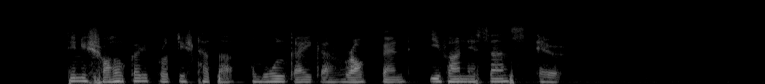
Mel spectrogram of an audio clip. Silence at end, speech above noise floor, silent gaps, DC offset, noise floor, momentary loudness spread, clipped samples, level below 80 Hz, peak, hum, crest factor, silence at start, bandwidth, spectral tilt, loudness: 2.05 s; 37 dB; none; under 0.1%; -78 dBFS; 9 LU; under 0.1%; -60 dBFS; -22 dBFS; none; 20 dB; 0.7 s; 6.6 kHz; -6 dB/octave; -41 LUFS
